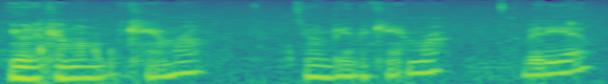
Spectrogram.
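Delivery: quick hushed whisper to the pet. Real, not acted. Asking the pet to join the video in a hushed whisper. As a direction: whisper it fast and close.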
